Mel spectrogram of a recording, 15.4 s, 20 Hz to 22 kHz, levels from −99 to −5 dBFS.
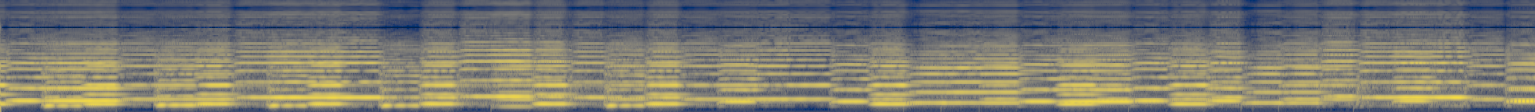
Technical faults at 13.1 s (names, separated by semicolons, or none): imaging from linear upsampling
